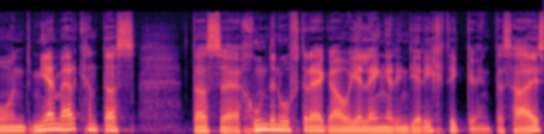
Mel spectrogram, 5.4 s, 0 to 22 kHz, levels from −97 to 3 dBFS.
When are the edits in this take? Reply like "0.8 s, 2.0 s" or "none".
none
